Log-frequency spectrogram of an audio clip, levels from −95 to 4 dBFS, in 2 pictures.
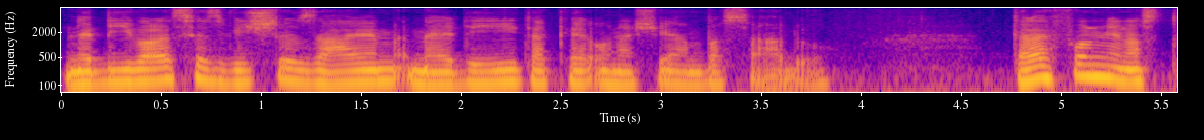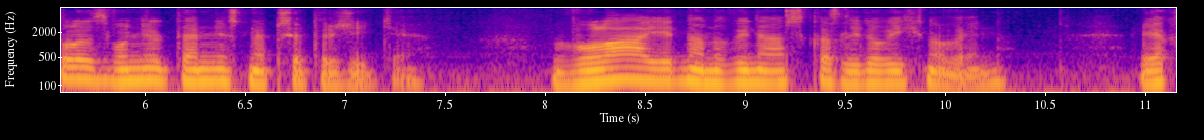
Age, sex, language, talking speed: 50-69, male, Czech, 125 wpm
